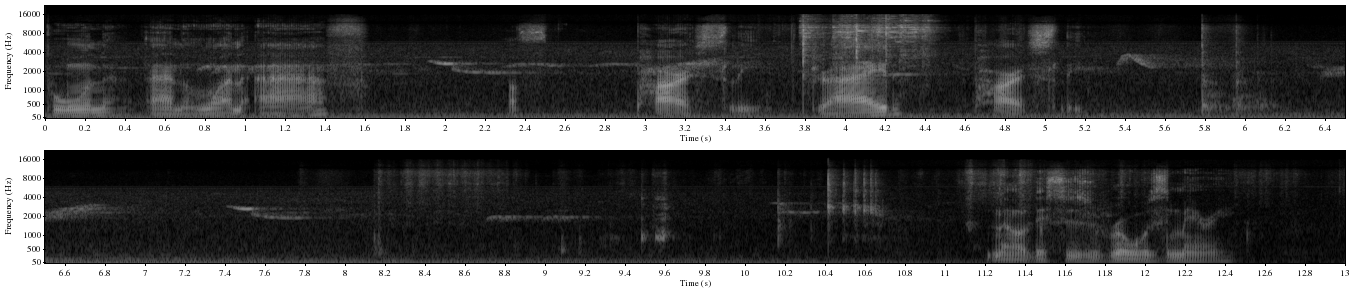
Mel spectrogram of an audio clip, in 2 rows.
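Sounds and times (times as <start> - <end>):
bird chirping sliding calls: 1.6 - 11.6.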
